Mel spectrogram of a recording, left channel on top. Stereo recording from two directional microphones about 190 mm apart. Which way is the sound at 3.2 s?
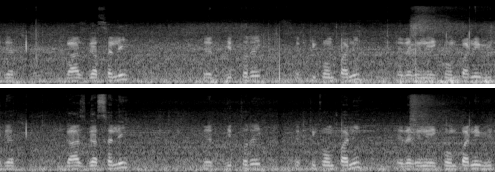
25° right (ahead or behind).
